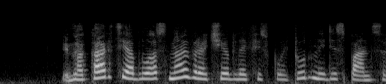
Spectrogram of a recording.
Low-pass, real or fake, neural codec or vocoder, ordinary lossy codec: 7.2 kHz; fake; codec, 16 kHz in and 24 kHz out, 0.6 kbps, FocalCodec, streaming, 2048 codes; Opus, 24 kbps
